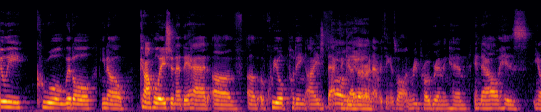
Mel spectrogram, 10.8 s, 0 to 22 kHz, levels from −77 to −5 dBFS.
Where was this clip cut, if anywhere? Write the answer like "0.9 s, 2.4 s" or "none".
1.9 s, 2.7 s, 6.5 s, 9.4 s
